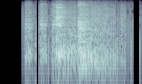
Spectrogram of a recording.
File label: switch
